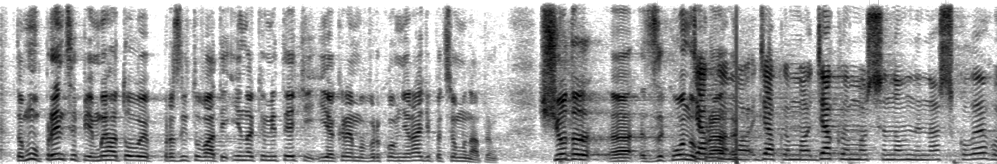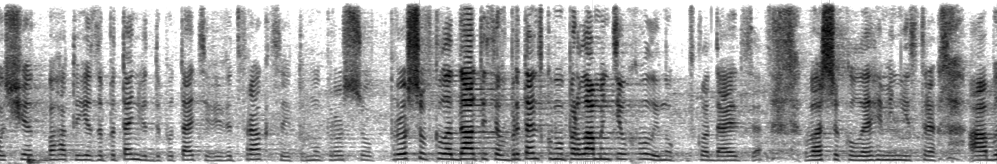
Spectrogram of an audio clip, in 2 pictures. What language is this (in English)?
Ukrainian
